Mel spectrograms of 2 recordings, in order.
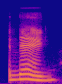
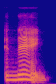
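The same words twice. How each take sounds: The two takes are said the same way.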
